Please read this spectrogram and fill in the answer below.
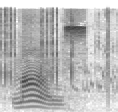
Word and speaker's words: Hmong: But the word Hmong, if pronounced correctly in Hmong, is a nasal word, Hmongs.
